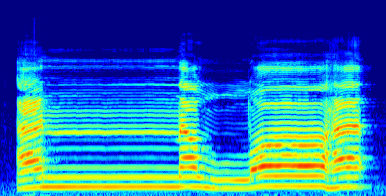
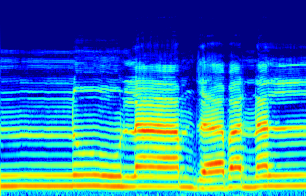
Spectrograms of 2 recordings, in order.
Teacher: لفظ اللہ سے پہلے ان کے اوپر زبر، لفظ اللہ کو موٹا پڑھیں گے اور نون کے اوپر جو ہے نا شد نون پر غنہ کریں گے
